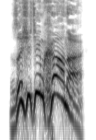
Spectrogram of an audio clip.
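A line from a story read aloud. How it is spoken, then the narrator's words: Warrior shouting. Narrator (Russian): закричал один из воинов Карасала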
